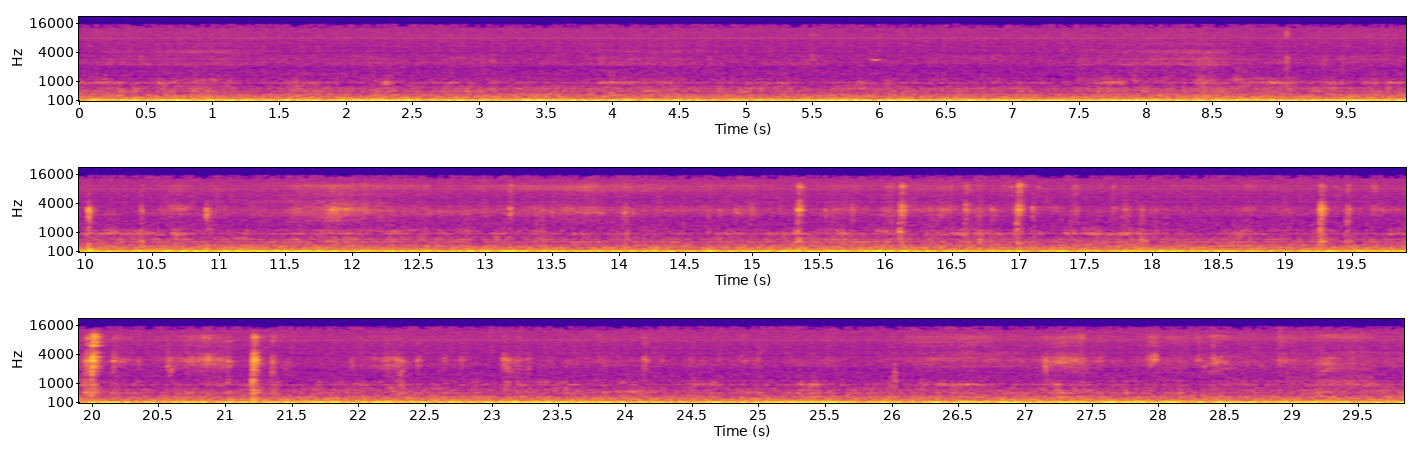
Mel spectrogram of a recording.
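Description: Steady low rumble of a moving passenger train heard from inside the carriage, with a few faint scattered clicks.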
